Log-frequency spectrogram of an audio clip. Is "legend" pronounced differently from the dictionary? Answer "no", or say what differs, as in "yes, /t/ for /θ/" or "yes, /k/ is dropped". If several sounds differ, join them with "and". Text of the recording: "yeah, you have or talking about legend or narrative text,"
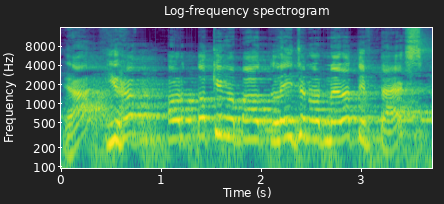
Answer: yes, /d/ is dropped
